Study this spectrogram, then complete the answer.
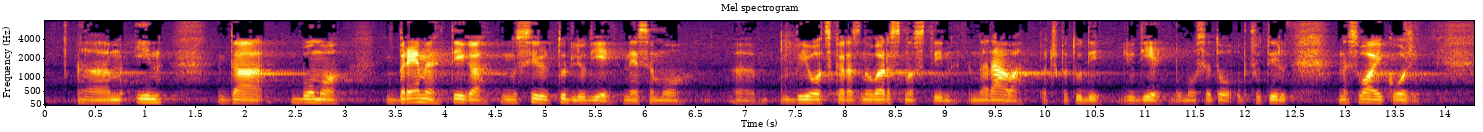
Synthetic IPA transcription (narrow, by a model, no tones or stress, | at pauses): əmin | d̪abomɔ | bɾɛːmɛt̪eːɡanɔsilt̪ud̪lʲjud̪jenɛsɐmoː | əbiot̪skaɾaznɔʋəɾst̪nɔst̪inːaɾaːʋapat͡ʃpat̪ud̪iljud̪jebomɔwsɛt̪oːʔɔpt͡ʃut̪ilnɐsʋɔːjikoːʒi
